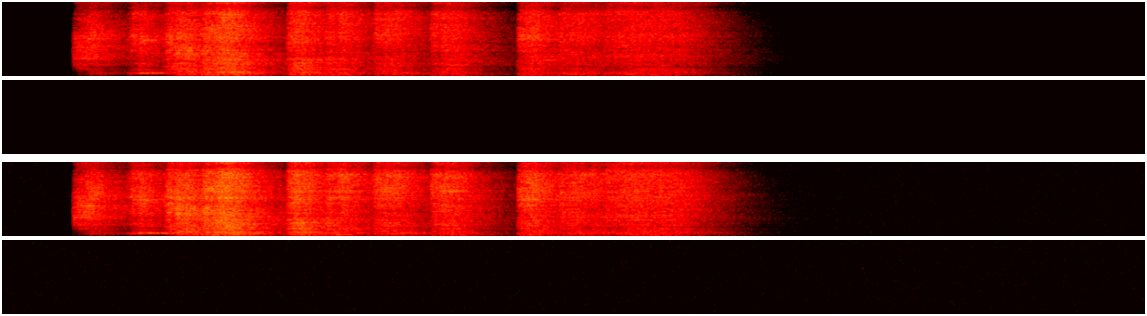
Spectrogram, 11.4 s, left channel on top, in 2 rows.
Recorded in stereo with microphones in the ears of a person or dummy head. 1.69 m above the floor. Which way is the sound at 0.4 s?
Centre (ahead or behind).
